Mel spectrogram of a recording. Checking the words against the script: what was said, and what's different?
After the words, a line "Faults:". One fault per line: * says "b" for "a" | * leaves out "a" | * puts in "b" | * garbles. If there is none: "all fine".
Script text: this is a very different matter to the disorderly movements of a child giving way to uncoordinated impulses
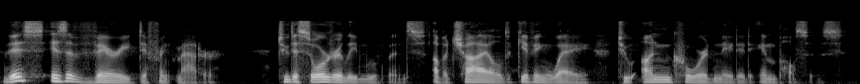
this is a very different matter to disorderly movements of a child giving way to uncoordinated impulses
Faults:
* leaves out "the"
